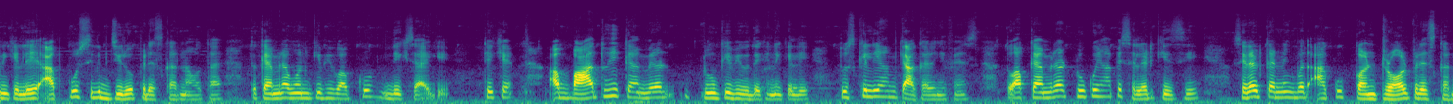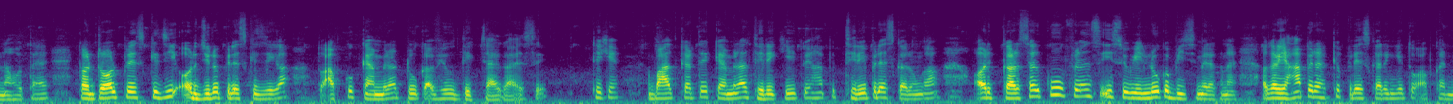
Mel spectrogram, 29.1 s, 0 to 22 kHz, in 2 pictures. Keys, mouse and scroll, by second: 1.5 KP_0, 7.1-8.8 drag, 9.2-12.0 middle drag, 17.2 ctrl+KP_0, 23.8-25.7 right drag.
